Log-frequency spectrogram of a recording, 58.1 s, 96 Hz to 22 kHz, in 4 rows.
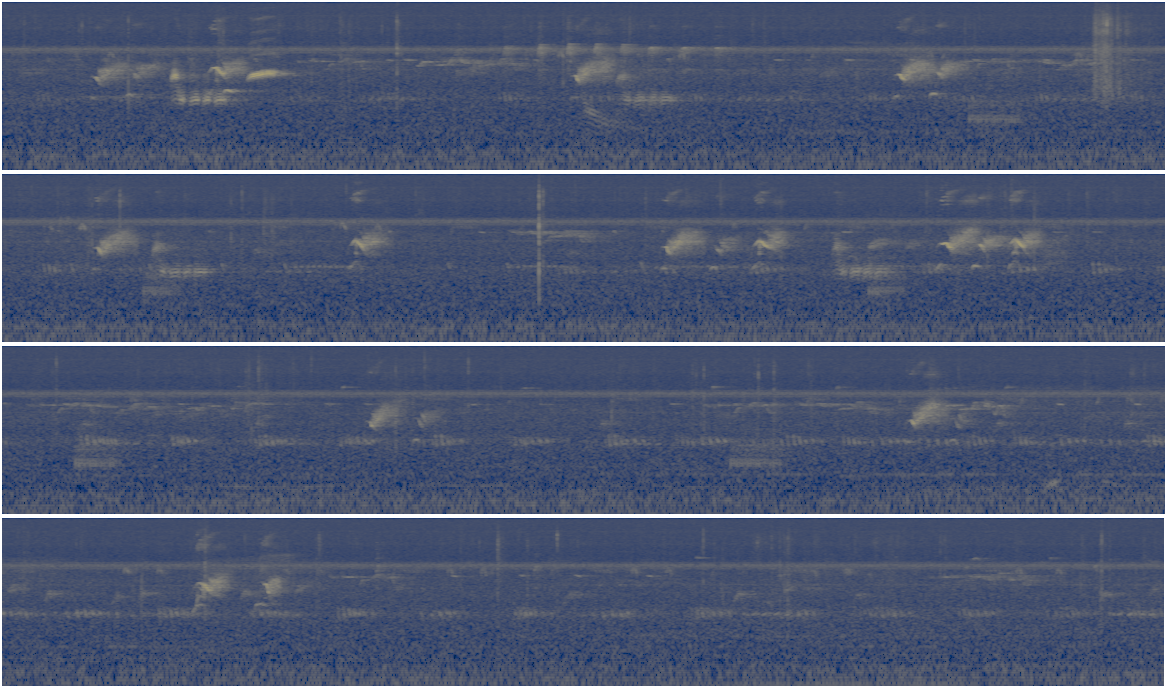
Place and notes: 水上, 桃米里 Nantou County - birds sound
In the woods, birds sound
Zoom H2n MS+XY
Puli Township, 水上巷, 19 April 2016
